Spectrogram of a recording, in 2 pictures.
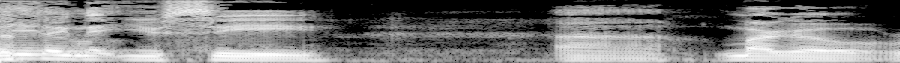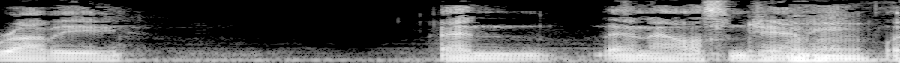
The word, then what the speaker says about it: Margot Robbie: Margot Robbie would be easier to say. Long O's. Just do Margot Robbie. Margot Robbie.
